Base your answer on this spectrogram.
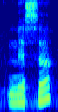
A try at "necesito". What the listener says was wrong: नेसे नेसा नहीं NECE. तो again तो वो बोल वैसे रहा ना इसलिए लिख वैसे रहा है. नेसा सी तो नहीं है, नेसे सी तो है. NECE SITO.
